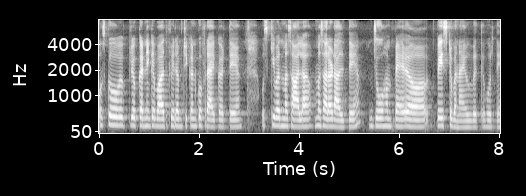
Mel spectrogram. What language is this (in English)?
Hindi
